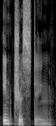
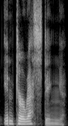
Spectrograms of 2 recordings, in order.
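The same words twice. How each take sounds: First: The word is said with three syllables. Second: The word is said with four full syllables. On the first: The speaker calls it right. "Three syllables" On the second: The speaker calls it wrong. "we don't say interesting"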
